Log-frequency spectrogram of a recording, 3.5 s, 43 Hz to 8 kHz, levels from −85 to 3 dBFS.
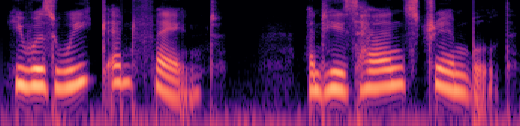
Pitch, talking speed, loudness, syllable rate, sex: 210 Hz, 155 wpm, -19 LUFS, 3.6 syllables/s, female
